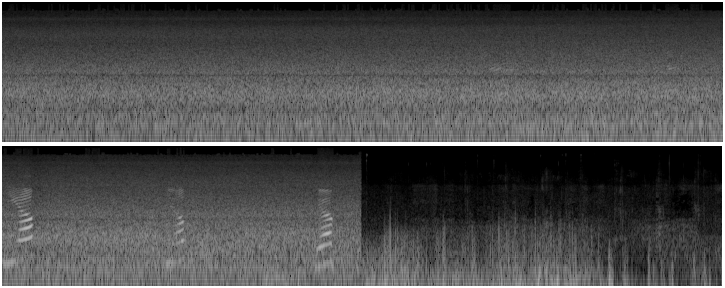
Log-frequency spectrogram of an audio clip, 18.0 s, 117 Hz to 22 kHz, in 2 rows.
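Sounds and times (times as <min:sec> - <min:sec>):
river water rushing: 0:00.0 - 0:13.5.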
